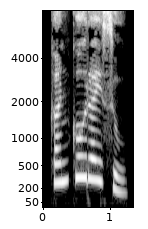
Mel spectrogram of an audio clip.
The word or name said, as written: ಕಣ್ಕೋರೈಸು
